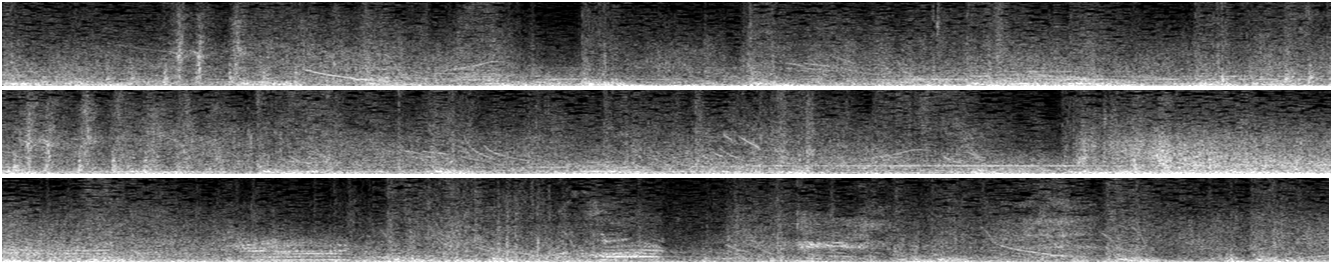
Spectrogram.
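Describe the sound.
Machine-gun fire in a radio drama: a dense, continuous din of rapid gunfire and crashing noise that stays loud throughout, with voices mixed in.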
